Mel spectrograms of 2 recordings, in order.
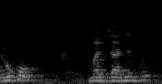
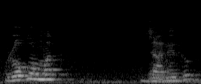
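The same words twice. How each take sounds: First: रुको alone, a clear pause, then मत जाने दो run together; pause after रुको. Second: रोको मत joined, a clear pause, then जाने दो; pause after मत. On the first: Teacher showing how a pause changes meaning, pause after रुको. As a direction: break straight after रुको, keep मत जाने दो as one softer phrase. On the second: Teacher showing the opposite meaning by pausing, pause after मत. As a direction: hold the break until after मत, then give जाने दो separately. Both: Shown as a demonstration. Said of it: "बोलने में आपने कहाँ pause लिया".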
